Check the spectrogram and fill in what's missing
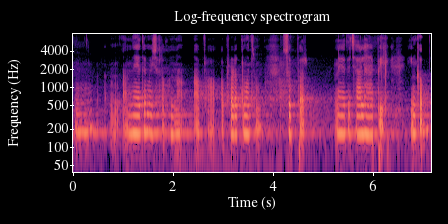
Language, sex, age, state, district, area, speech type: Telugu, female, 18-30, Telangana, Ranga Reddy, urban, spontaneous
